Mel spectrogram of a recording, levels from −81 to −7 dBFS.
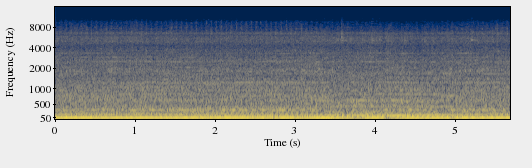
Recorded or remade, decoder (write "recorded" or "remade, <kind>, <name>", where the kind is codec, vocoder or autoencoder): recorded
